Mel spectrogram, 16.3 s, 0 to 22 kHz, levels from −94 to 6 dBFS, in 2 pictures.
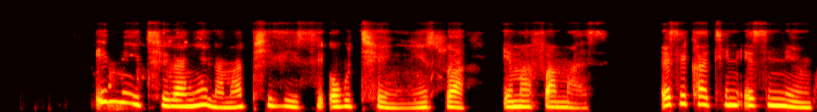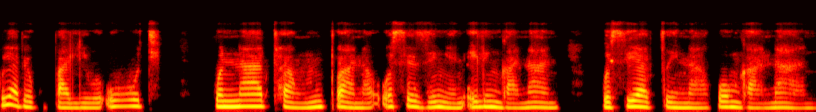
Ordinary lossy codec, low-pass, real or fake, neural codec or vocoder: Opus, 24 kbps; 7.2 kHz; real; none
